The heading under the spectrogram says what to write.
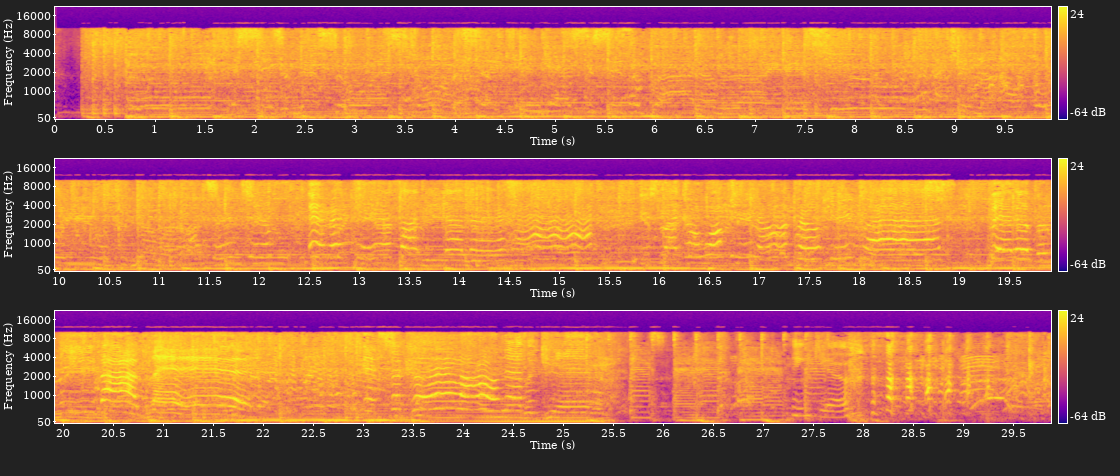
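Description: An upbeat pop song plays loudly with lead vocals over a steady, pulsing bass line and full band backing, then cuts off near the end, leaving a few seconds of scattered noise.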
